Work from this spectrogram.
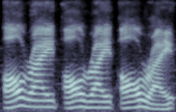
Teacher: the first syllable of the first two words is at a lower pitch than the second syllable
